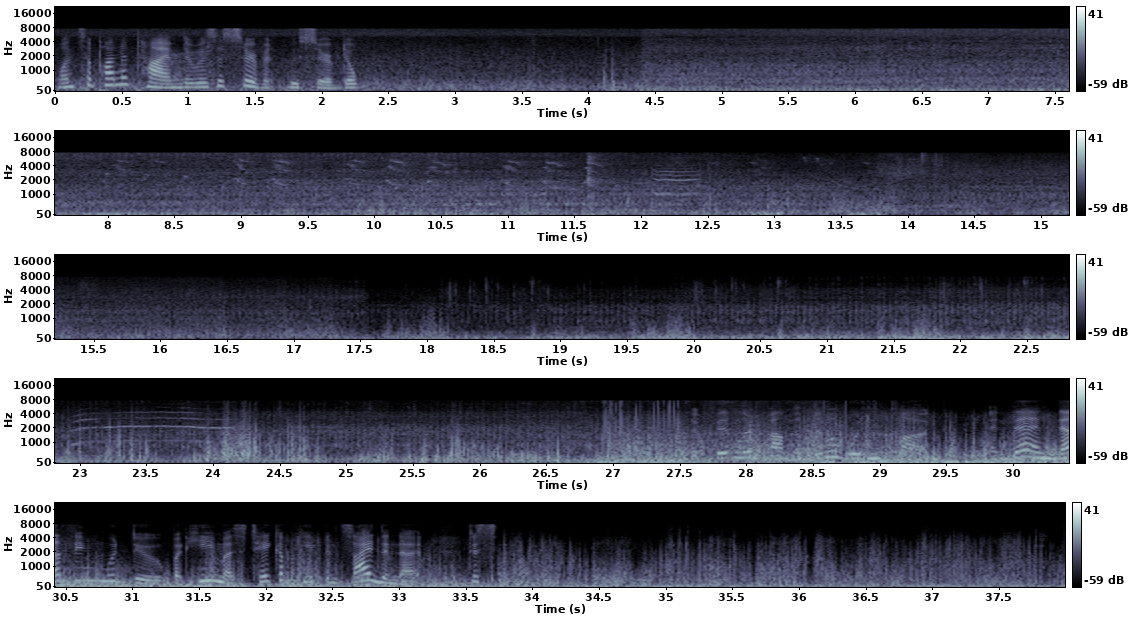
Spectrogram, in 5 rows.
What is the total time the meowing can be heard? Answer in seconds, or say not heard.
3 s.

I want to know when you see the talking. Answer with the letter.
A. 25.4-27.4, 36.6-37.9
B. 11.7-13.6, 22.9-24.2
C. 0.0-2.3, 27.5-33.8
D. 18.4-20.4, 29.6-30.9
C.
